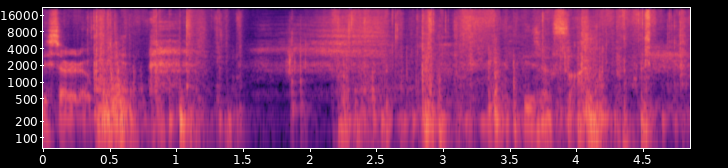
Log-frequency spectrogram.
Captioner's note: box thumping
